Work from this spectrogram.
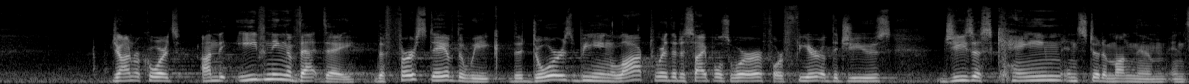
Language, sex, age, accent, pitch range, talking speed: English, male, 20-39, American, 145-185 Hz, 170 wpm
